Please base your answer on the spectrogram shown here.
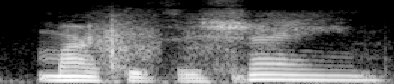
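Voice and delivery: ordinary delivery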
